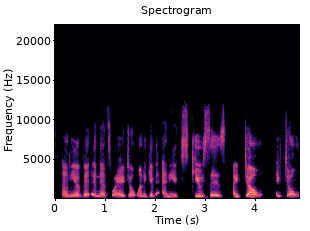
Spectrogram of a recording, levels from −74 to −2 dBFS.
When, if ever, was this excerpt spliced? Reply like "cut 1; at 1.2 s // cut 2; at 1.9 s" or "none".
none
